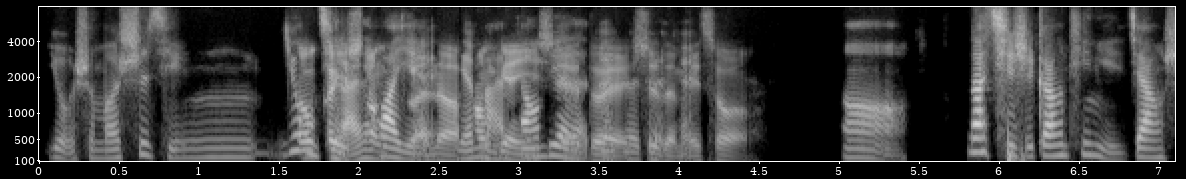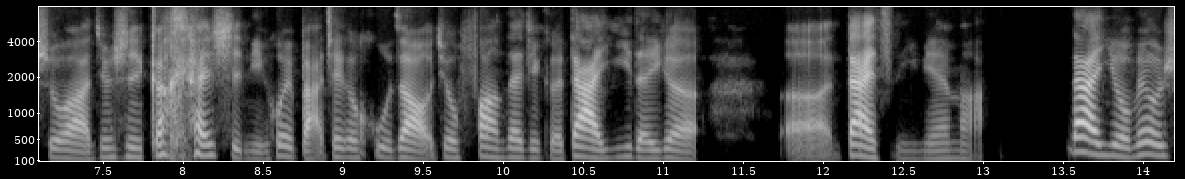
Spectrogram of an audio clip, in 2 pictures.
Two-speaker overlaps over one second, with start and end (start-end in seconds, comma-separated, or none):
1.6-4.1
